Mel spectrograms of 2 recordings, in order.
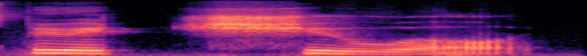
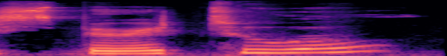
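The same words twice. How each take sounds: First: The middle t is a ch sound. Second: The middle t is a plain t sound. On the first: The speaker calls it right. "but it's spiritual. Ch, like future" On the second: The speaker calls it wrong. "I heard you say spiritual"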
